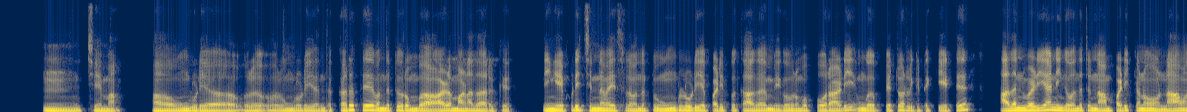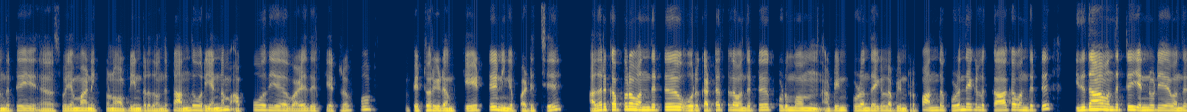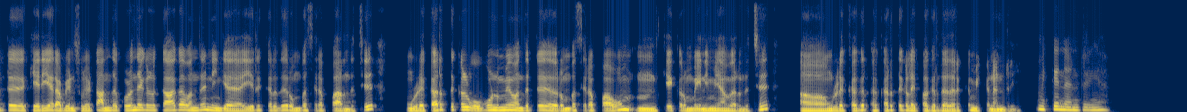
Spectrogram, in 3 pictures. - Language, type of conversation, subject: Tamil, podcast, குடும்பம் உங்கள் தொழில்வாழ்க்கை குறித்து வைத்திருக்கும் எதிர்பார்ப்புகளை நீங்கள் எப்படி சமாளிக்கிறீர்கள்?
- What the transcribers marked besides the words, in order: none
